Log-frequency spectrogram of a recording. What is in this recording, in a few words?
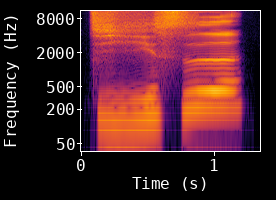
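"ji2 shi3", Chinese; 汉语口语新时代-初级下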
